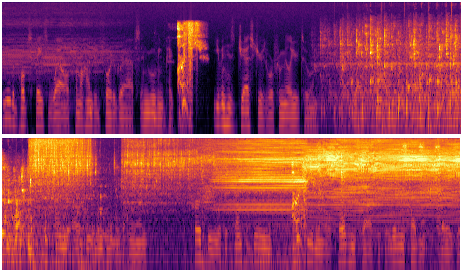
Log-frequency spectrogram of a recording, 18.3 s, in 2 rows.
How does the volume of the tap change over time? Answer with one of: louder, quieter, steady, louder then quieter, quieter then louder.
quieter.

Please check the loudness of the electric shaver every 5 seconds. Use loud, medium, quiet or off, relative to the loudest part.
quiet, off, loud, loud.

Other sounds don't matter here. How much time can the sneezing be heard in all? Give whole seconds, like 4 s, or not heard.
2 s.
